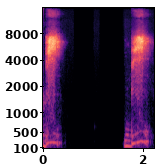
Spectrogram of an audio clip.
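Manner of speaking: mock beeper noise; lane assist buzz. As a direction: buzz like a car's lane alarm. Imitating car lane assist.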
